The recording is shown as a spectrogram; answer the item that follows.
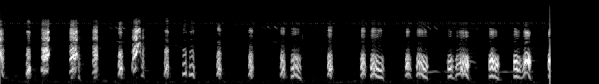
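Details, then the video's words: Partridge calling: a long series of harsh, throaty clucking notes, about twenty in six seconds, with uneven spacing that tightens into quicker doubled notes toward the end, against a silent background. "best sound partridge"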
